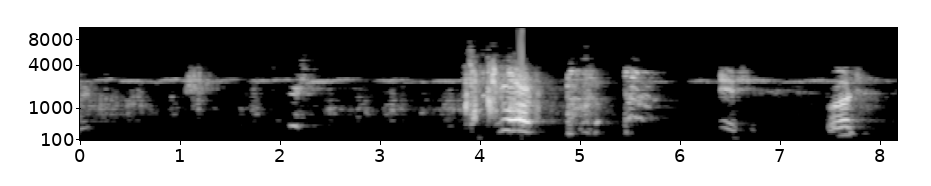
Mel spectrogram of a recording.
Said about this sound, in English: Scoop some water out of that rain barrel there and throw it on him, huh?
